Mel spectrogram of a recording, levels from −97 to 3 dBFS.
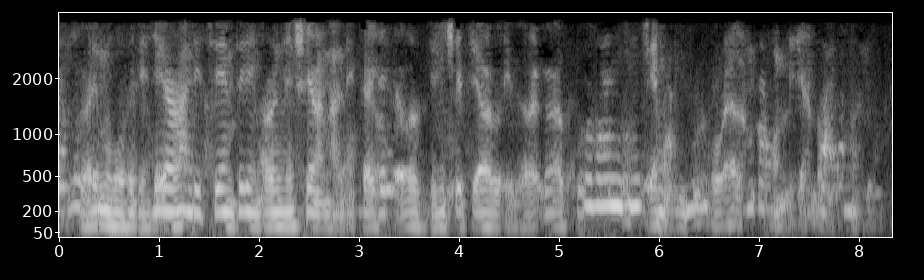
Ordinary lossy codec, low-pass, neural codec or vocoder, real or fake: MP3, 24 kbps; 3.6 kHz; codec, 16 kHz, 1 kbps, FreqCodec, larger model; fake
